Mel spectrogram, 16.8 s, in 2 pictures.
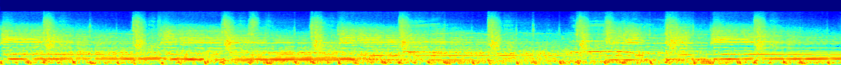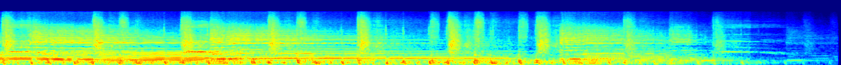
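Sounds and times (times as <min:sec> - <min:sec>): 
short tune: 0:00.0 - 0:15.5.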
